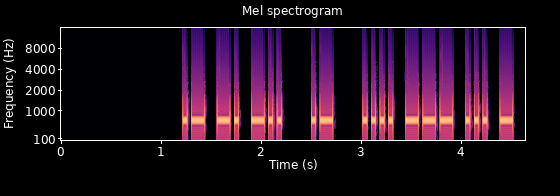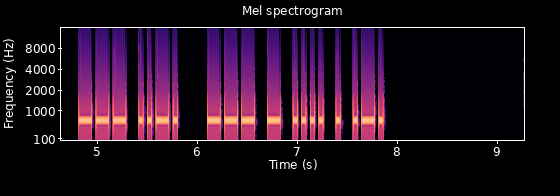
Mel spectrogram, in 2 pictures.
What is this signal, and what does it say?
Morse code, heard as a keyed tone, about 28 wpm, 700 Hz. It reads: AND A HOST OF OTHER
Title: Sets of 5 Words Encore2 28wpm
